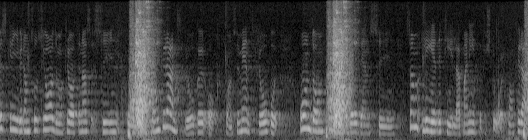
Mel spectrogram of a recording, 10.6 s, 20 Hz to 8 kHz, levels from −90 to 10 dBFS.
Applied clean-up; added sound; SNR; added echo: none; Glass; -2 dB; reverberation time 2.8 s.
